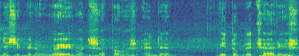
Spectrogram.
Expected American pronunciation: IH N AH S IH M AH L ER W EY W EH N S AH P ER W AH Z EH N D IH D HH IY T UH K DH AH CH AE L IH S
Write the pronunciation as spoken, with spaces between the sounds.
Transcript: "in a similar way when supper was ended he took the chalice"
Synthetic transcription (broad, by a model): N AH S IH M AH L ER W EY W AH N S AH P ER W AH S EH N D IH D HH IY T UH K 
